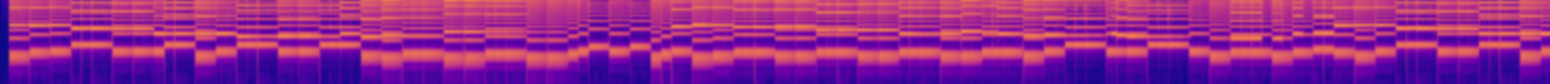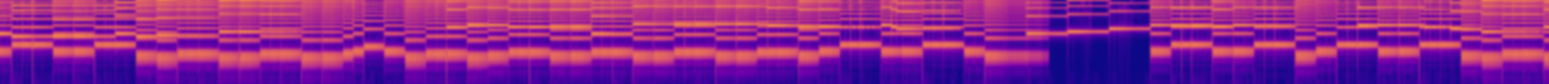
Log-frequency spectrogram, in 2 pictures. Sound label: Chord B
